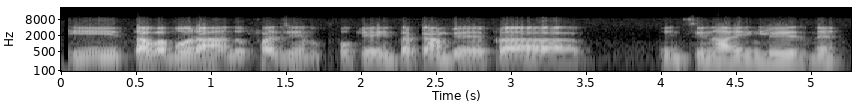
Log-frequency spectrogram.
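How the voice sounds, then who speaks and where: A man's voice: mid-range voice, steady tone. Dull-sounding recording, Indian-accented man. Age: 30s. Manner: halting, non-native Portuguese with simple phrasing. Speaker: interview guest. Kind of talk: casual personal storytelling. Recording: dull, lo-fi audio.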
